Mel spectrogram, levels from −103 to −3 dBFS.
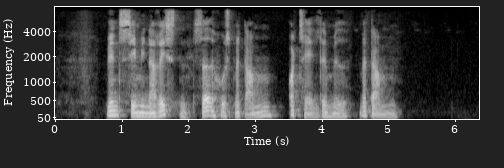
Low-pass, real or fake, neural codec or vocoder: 7.2 kHz; real; none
